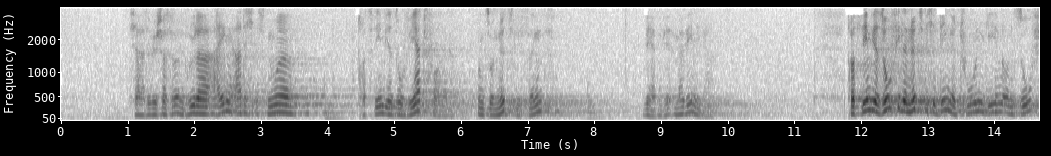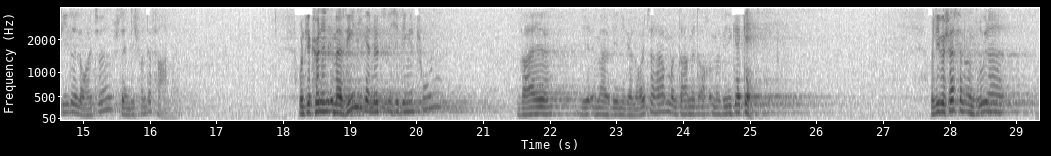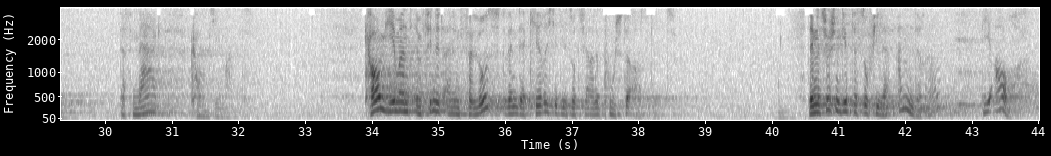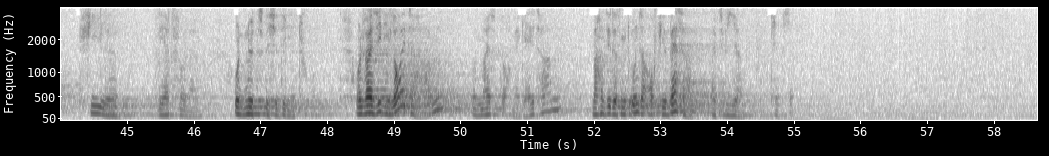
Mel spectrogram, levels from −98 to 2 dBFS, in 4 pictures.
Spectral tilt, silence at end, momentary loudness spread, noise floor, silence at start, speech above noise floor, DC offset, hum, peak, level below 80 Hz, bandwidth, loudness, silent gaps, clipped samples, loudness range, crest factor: -6.5 dB/octave; 3.7 s; 25 LU; -66 dBFS; 1.05 s; 32 dB; under 0.1%; none; -10 dBFS; -74 dBFS; 4 kHz; -34 LUFS; none; under 0.1%; 15 LU; 26 dB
